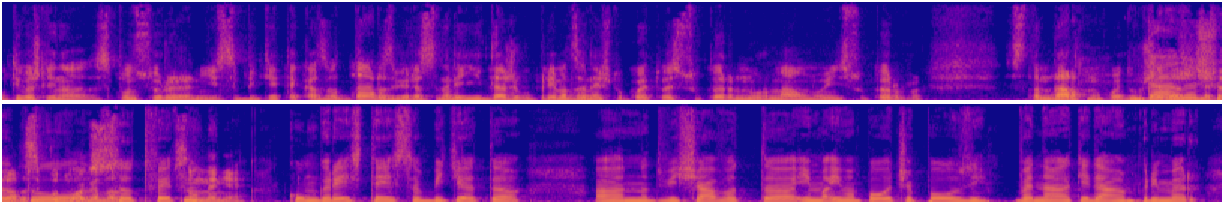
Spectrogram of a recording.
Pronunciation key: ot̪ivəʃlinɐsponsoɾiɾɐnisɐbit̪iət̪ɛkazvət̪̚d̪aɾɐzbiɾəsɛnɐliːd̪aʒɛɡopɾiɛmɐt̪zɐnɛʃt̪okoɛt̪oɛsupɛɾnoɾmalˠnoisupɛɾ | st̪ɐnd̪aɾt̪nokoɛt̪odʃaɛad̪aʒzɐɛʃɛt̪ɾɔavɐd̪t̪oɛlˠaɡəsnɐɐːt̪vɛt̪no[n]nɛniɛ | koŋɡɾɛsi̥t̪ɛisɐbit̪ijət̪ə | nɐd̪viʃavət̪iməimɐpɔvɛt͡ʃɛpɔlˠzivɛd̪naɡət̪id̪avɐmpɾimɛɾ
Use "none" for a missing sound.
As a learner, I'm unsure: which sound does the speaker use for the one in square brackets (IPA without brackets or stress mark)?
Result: m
